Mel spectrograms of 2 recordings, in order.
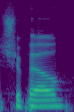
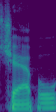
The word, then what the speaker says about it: Chappell: My whole life people said Chappelle, and I had to like correct them. It was Chapel because that's what we say is Chapel.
